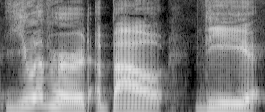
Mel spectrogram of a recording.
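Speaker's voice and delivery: ordinary talk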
